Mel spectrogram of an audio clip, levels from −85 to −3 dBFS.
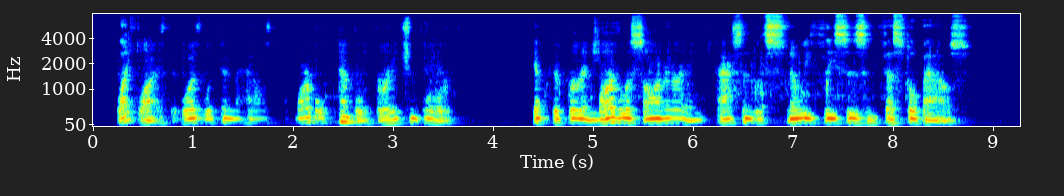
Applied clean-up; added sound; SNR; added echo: neural mask model DeepFilterNet 3.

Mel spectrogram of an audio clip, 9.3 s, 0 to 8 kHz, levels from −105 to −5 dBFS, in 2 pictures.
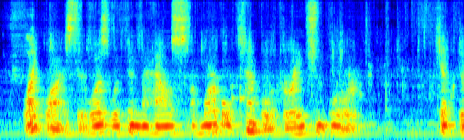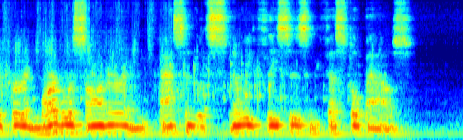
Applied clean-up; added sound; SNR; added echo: neural separator model SepFormer DNS4.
